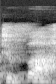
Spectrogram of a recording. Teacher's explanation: And you have to have this really breathy H in there, and that's some extra difficult stuff right there.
